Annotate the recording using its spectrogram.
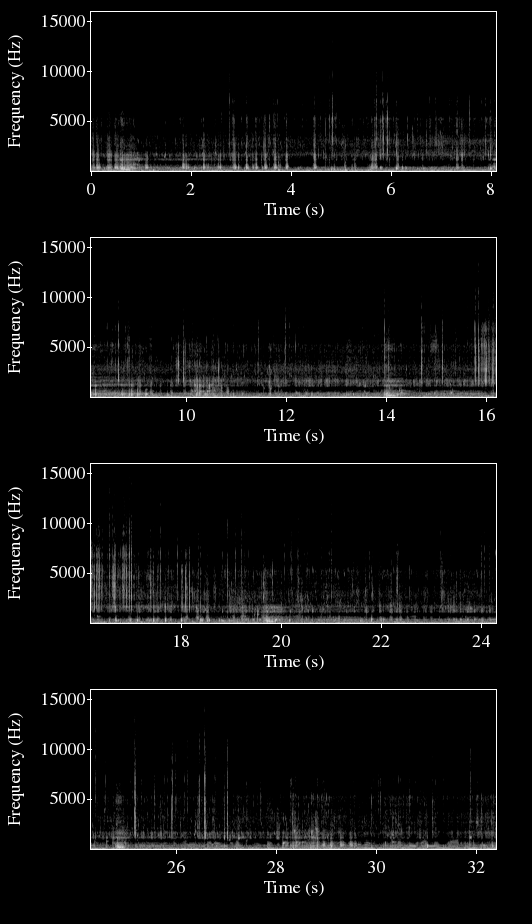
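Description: Muffled sound of water heard through a submerged camera in shallow water: a steady low rumble of moving water with frequent small clicks and knocks, and a few louder knocks.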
